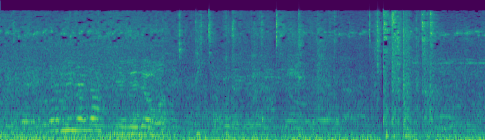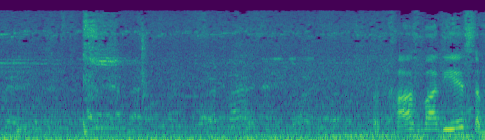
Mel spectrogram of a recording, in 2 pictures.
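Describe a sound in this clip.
A metal ladle scrapes and clinks against a steel pot.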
